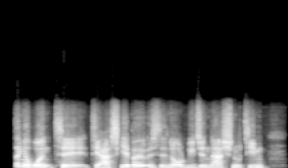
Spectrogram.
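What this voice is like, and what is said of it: Scottish accent. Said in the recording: “As you can tell with my accent, I'm from Scotland.”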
